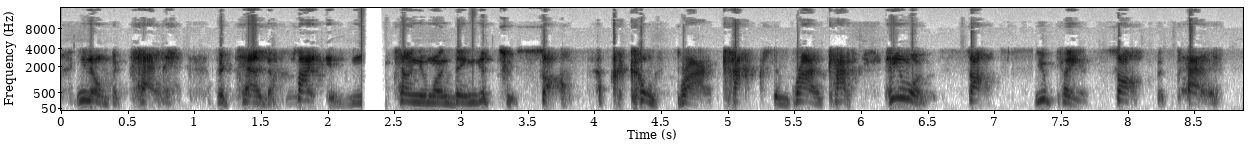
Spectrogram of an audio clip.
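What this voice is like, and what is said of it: Imitates another person's voice. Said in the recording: “that was a perfect Bob Shannon imitation ... in your best Bob Shannon voice”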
